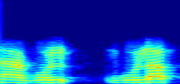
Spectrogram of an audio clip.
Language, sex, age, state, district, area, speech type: Bengali, female, 18-30, West Bengal, Paschim Bardhaman, urban, conversation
